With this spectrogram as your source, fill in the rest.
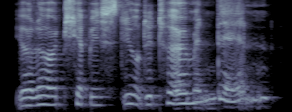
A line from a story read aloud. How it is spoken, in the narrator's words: Wormtail said quietly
